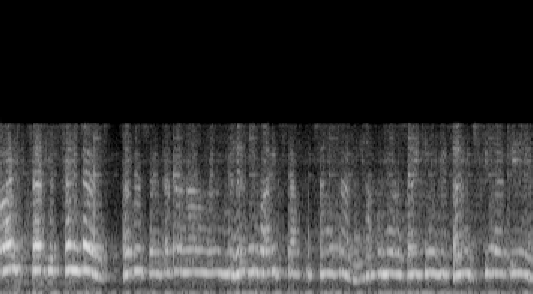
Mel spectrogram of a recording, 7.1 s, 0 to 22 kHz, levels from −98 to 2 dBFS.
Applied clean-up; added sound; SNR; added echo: neural separator model SepFormer DNS4.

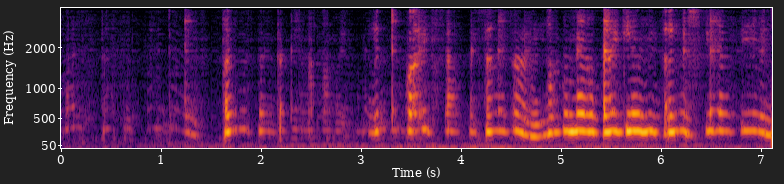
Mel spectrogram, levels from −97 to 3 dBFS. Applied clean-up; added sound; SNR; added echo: neural mask model DeepFilterNet 3.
